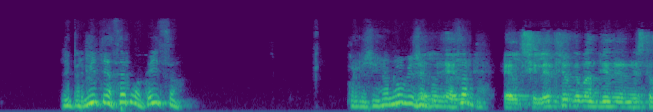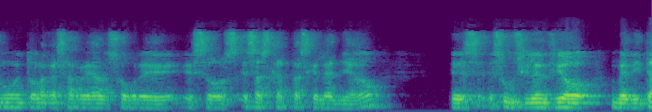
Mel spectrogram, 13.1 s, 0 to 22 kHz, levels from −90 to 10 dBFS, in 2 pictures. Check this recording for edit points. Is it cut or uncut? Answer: uncut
